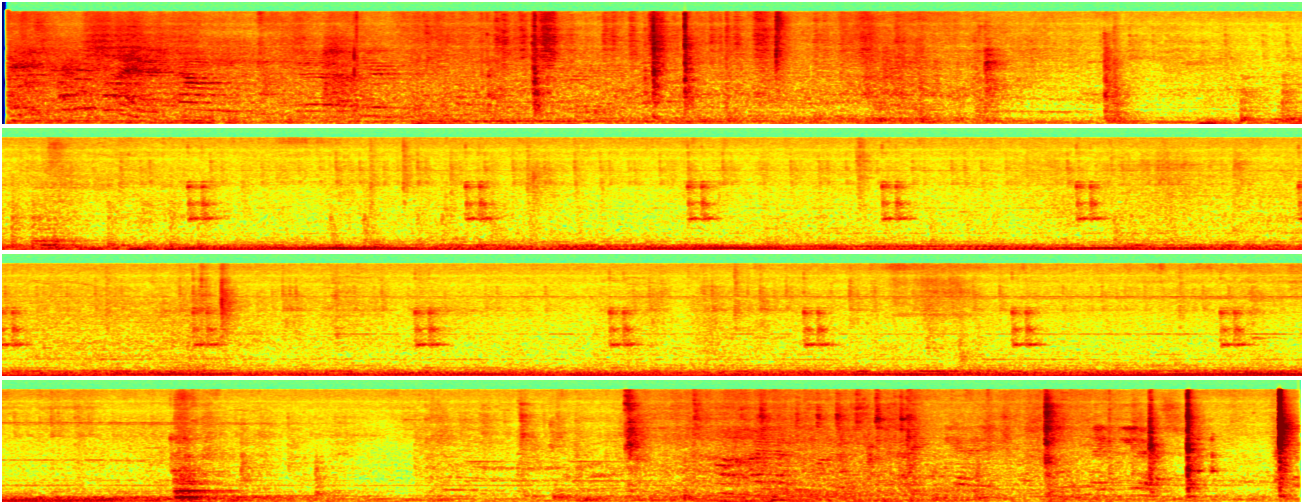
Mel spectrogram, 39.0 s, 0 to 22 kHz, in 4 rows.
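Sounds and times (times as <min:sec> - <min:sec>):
elevator humming: 0:00.1 - 0:38.9
elevator car thump: 0:30.4 - 0:31.6.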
